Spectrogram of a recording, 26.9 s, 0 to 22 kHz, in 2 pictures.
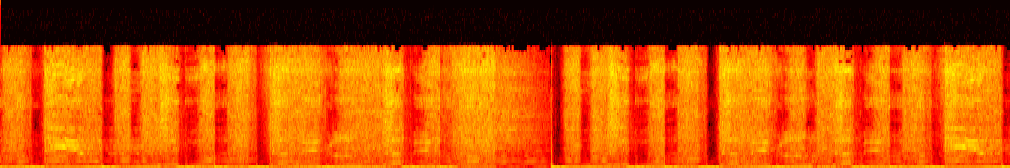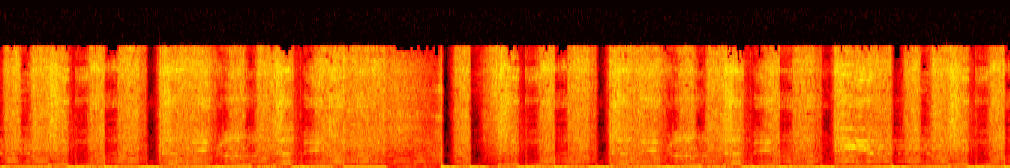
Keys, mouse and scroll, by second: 0.4-2.3 middle drag, 7.7 middle click, 9.7 shift+d, 11.3 alt+s, 24.7 1.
